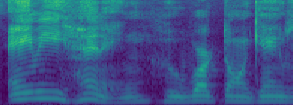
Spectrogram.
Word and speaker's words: Hennig: Why can't I pronounce anything? It's Amy Hennig, who worked on games like Legacy of Kain and Uncharted.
